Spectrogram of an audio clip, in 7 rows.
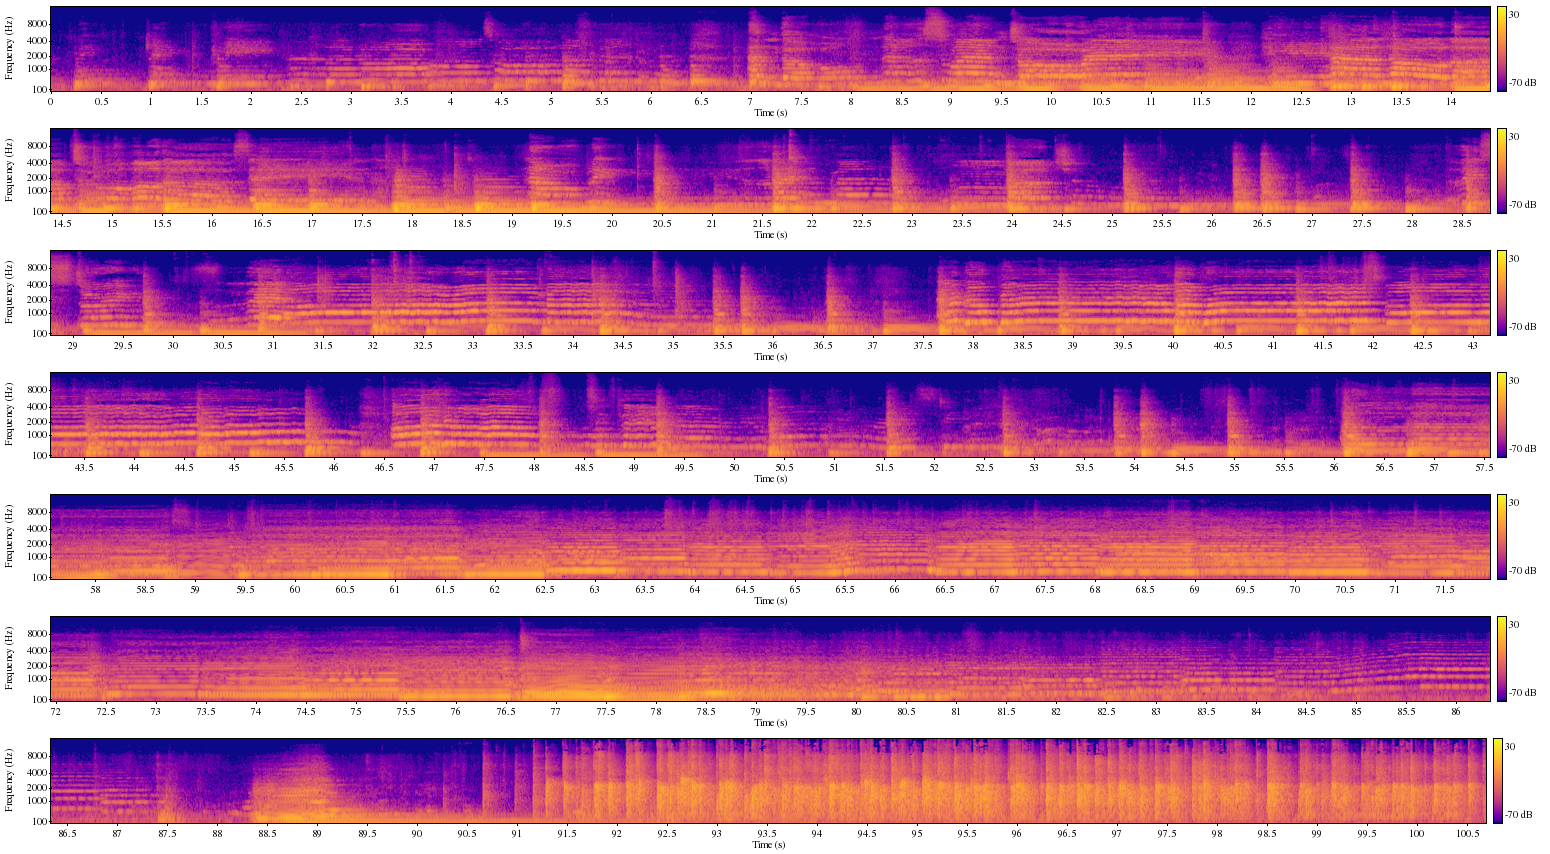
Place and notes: berlin, hobrechtstraße: mama bar - the city, the country & me: concert of ashia grzesik at mama bar
ashia grzesik - pay to be loved, live at mama
the city, the country & me: may 8, 2008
